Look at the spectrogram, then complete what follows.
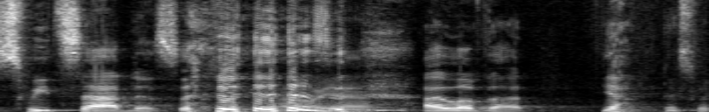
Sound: laughter

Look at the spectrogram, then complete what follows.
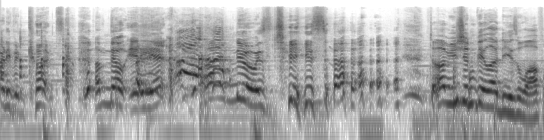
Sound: laughs

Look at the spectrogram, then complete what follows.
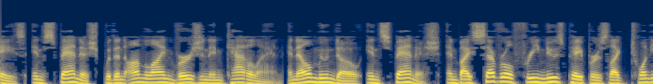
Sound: in Spanish

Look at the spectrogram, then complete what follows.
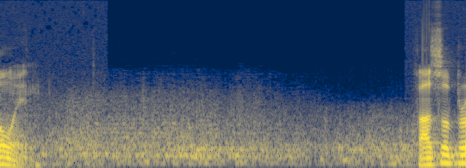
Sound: rolling thunder continues

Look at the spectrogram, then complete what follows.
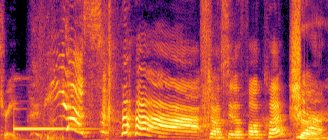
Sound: bell rings; laughs

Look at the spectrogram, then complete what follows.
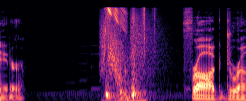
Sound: digital buzzing

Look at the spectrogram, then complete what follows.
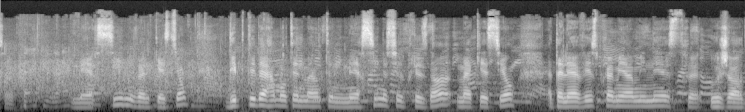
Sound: some Applause

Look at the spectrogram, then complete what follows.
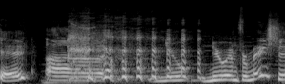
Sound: Isabella laughs

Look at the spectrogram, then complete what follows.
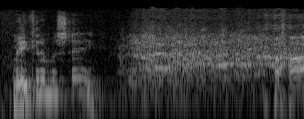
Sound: canned laughter

